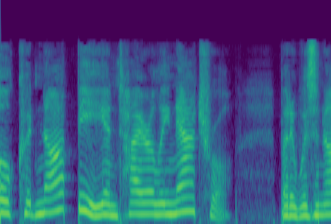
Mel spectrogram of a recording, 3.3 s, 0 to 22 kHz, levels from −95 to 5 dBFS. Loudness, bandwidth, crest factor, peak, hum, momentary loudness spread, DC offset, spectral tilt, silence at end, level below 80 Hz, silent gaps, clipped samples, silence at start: -21 LUFS; 10.5 kHz; 12 dB; -8 dBFS; none; 8 LU; under 0.1%; -5 dB/octave; 0 s; -54 dBFS; none; under 0.1%; 0 s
